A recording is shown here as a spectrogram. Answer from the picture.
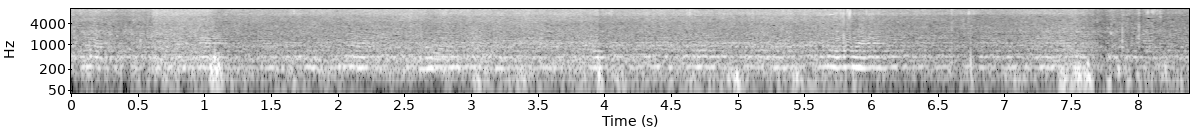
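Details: Forager honey bee with sticky orange propolis on its legs: a steady, continuous droning buzz with a low humming tone and faint overtones, holding evenly throughout with small flickers in loudness.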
